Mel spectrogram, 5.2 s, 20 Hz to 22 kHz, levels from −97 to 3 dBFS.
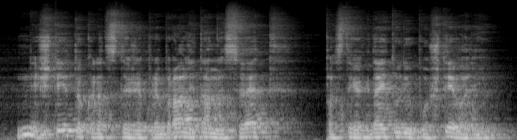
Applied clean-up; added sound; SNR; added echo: none; none; none; reverberation time 0.7 s.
